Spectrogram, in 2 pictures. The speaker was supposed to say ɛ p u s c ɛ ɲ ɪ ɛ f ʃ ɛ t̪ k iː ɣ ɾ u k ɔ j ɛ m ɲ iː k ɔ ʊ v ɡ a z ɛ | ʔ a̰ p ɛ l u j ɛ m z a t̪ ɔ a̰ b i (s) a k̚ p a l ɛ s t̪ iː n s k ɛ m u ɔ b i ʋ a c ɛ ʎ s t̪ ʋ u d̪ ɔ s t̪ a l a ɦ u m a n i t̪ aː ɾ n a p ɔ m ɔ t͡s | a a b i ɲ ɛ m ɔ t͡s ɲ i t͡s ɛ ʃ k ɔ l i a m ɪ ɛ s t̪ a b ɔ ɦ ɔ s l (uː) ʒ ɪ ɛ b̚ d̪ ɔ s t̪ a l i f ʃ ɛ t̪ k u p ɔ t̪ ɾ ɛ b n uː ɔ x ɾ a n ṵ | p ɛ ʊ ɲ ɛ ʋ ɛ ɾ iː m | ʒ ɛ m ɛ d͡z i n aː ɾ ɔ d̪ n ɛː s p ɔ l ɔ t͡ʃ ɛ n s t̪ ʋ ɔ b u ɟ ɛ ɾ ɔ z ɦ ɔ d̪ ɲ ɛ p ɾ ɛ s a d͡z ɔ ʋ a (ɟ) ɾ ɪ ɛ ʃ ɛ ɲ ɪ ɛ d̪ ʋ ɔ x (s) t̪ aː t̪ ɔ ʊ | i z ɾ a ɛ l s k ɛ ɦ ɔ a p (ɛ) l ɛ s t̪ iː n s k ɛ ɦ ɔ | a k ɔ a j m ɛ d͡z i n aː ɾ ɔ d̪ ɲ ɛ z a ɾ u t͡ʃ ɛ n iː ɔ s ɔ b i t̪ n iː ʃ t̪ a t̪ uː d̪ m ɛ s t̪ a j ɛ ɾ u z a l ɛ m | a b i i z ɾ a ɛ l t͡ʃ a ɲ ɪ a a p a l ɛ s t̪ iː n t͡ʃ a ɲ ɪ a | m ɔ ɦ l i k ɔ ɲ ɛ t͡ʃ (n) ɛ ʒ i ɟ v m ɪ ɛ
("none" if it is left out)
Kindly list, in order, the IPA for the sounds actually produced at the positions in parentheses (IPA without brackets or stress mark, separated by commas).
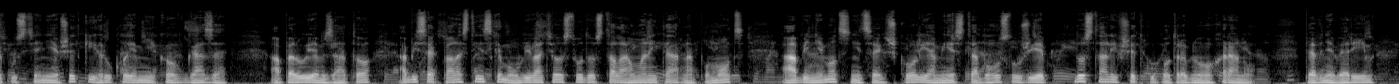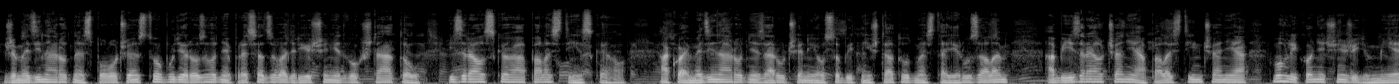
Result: s, u, ɟ, ʃ, a, ɲ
